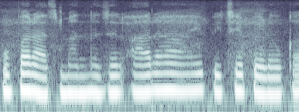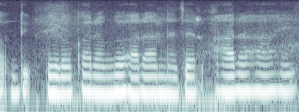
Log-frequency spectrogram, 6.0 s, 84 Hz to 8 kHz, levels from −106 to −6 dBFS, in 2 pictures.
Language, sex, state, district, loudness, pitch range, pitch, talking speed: Hindi, female, Chhattisgarh, Korba, -14 LUFS, 180-195 Hz, 185 Hz, 190 wpm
